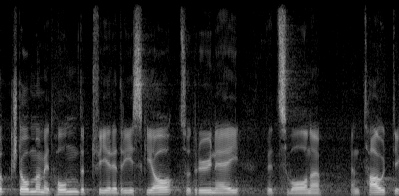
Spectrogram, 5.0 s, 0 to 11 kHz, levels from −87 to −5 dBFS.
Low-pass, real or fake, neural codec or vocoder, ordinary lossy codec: none; real; none; none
